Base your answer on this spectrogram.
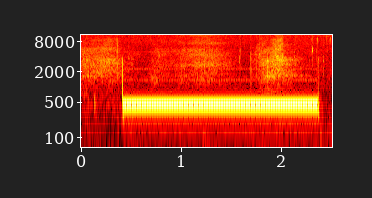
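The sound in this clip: A single loud, steady telephone ringback tone from an unanswered call, a pure mid-pitched beep lasting about two seconds that starts and stops abruptly over faint background hiss.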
